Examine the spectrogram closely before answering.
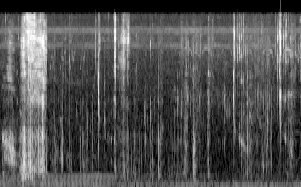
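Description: A man chews and smacks his lips close by.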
